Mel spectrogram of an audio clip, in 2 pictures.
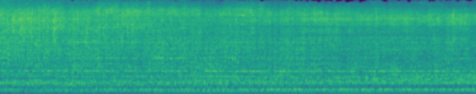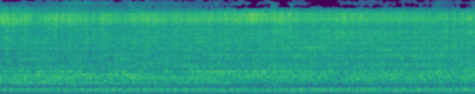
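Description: Ringling Bros. and Barnum & Bailey circus train's passenger cars rolling past: a steady, unbroken noise of steel wheels on the rails with a low hum underneath.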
